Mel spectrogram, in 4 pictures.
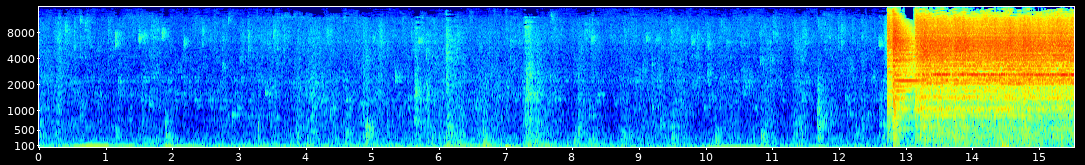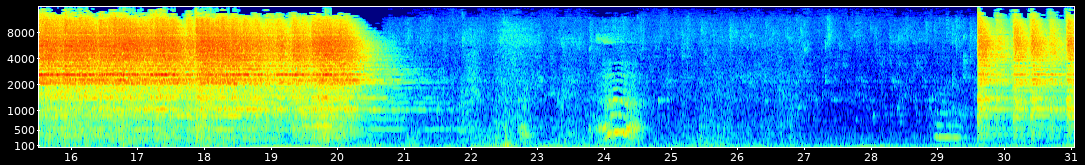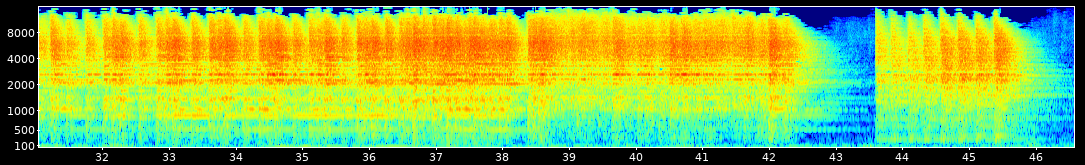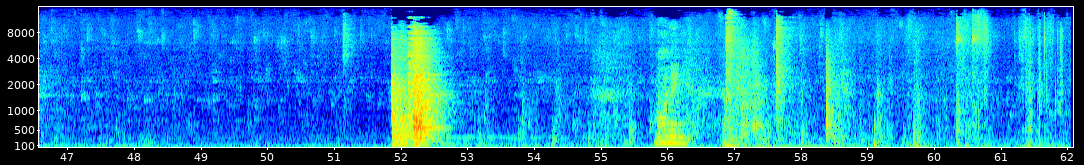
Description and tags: Someone was supposed to get up and did not. This is what happens in this house when that occurs.
noise, joke, banging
